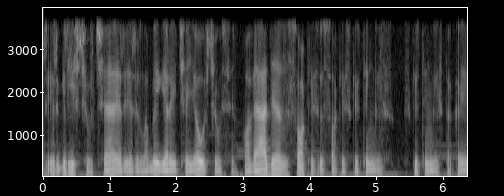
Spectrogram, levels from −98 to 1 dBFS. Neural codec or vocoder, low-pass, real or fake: none; 3.6 kHz; real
